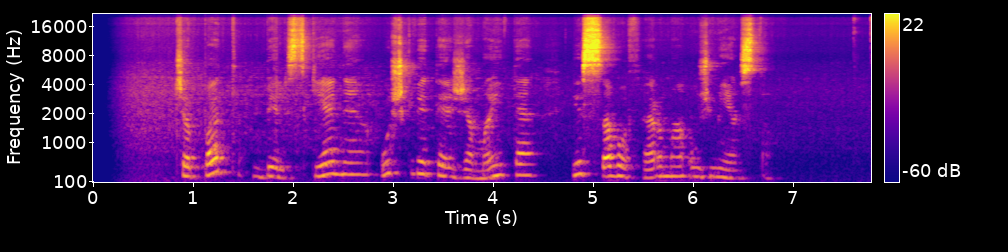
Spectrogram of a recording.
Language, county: Lithuanian, Panevėžys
